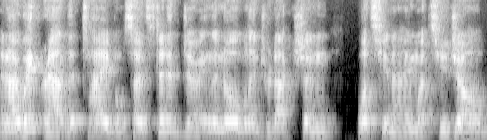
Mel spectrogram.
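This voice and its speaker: A man with an Australian accent speaks at a fairly quick pace. His pitch is fairly high and his intonation lively. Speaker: optimism expert and speaker. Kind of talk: talk in an online dialogue. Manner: conversational, many fillers.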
